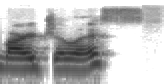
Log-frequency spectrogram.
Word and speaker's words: Margolis: Her name is Anne Margolis. Actually, I didn't even ask you how to say your last. Margolis. – Margolis. I had a feeling. – That's right. It's always, many people mispronounce.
